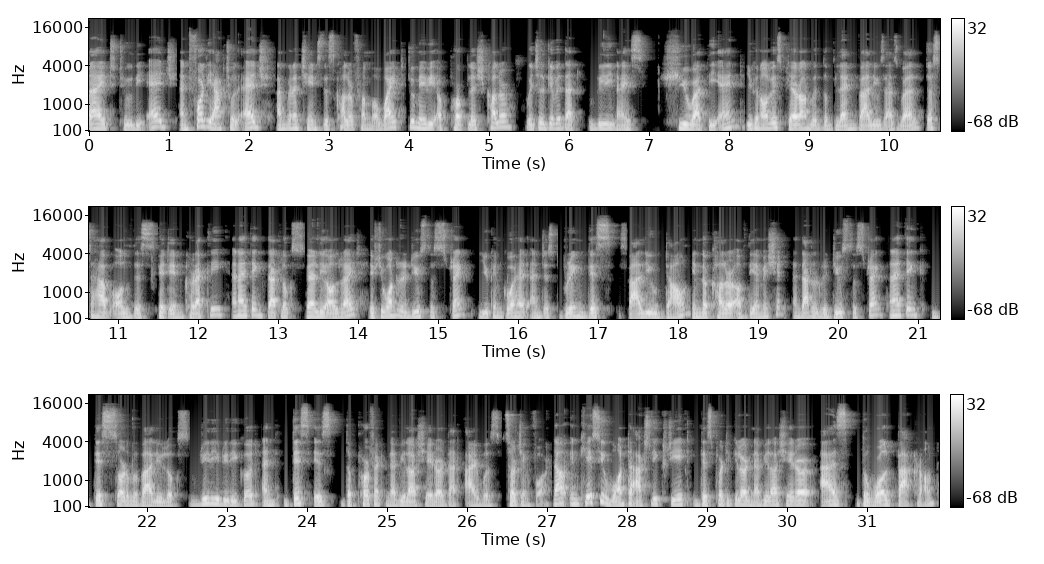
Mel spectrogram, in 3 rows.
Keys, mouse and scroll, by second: 2.0 middle click, 2.3-3.0 scroll up 3, 3.0 click, 7.1 middle drag, 7.1 scroll up 2, 7.9 click, 8.1 middle click, 9.4-10.8 shift+drag, 11.4-12.5 middle drag, 13.5 middle click, 13.5 scroll down 3, 13.5 click, 22.2-24.3 middle drag, 24.9-25.7 scroll up 1, 25.8-26.4 shift+middle drag, 26.5-26.9 scroll down 1, 27.2 scroll down 1, 27.6-29.0 middle drag, 30.3 scroll down 1, 30.6-30.9 middle drag.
